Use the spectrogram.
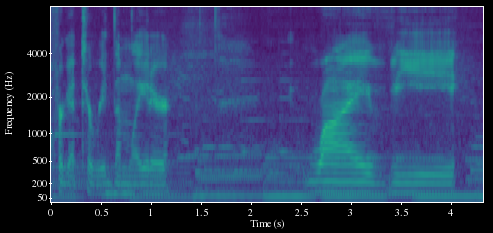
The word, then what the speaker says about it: Yvonne: In French, this is normally said as Yvonne. Yvonne. Yvonne. In English, consequently, this is normally pronounced as Yvonne. Hello, Yvonne's?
